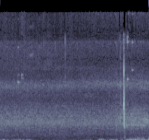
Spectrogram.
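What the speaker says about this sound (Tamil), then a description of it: "பாருங்கள் காற்று எப்படி அடிக்குதுன்னு சொல்லிட்டு" Wind blows outdoors, a low rushing gust with faint rustling that swells toward the end, heard alone without any voices.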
